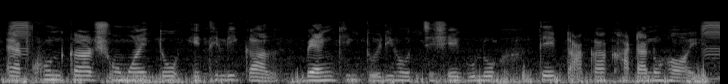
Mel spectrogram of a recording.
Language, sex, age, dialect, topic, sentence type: Bengali, female, 25-30, Northern/Varendri, banking, statement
